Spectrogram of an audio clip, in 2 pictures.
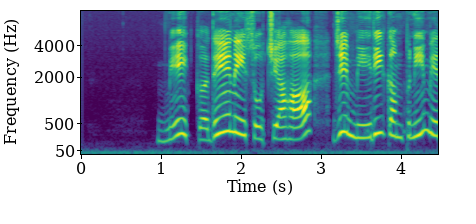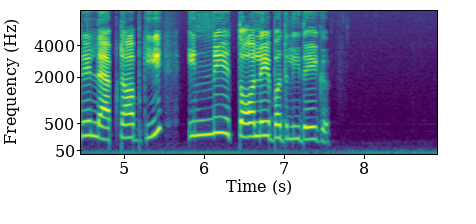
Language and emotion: Dogri, surprised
